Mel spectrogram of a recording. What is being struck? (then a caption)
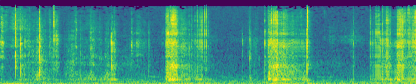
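Small plastic toy toothpaste tube with paper label. Long nails tap and scratch the paper label and blue cap of a small, rigid plastic toy toothpaste tube from a Melissa and Doug Super Smile Dentist Kit. Quick, crisp clicks and ticks alternate with bright, rasping bursts of scratching that swell and fade several times. The sound is close and dry, with very little ring.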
